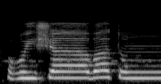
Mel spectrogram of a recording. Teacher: تنوین کی آواز کو واؤ میں مدغم کر دینا ہے، مکس اپ کر دینا ہے. غشاوہ تم، ادغام مع الغنہ ہو رہا ہے یہاں پر، اور ادغام جو ہے وہ ناقص ہو رہا ہے.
